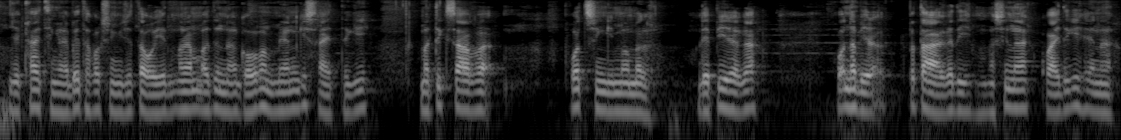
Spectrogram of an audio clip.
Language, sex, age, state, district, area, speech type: Manipuri, male, 18-30, Manipur, Imphal West, urban, spontaneous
